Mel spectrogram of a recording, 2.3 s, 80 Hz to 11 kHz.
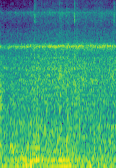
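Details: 2013 Daihatsu Xenia, engine running: thin steady high squeal with clutch pedal up, disappears when pedal is pressed, returns on release; long-standing, suspected clutch release bearing (klahar), full clutch set replacement suggested.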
